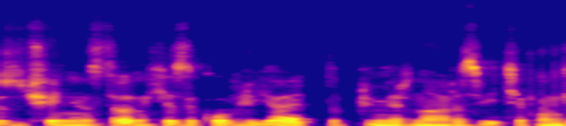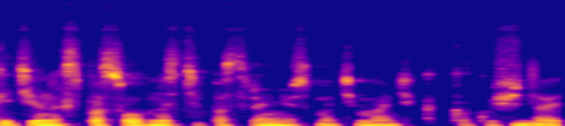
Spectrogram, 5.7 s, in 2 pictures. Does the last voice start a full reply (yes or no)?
yes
